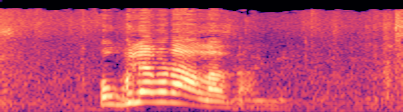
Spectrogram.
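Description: A single drawn-out vocalised syllable from a person's voice about half a second in, rising briefly and then falling in pitch.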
